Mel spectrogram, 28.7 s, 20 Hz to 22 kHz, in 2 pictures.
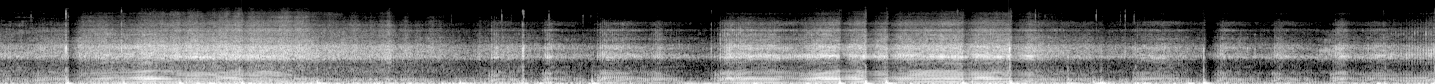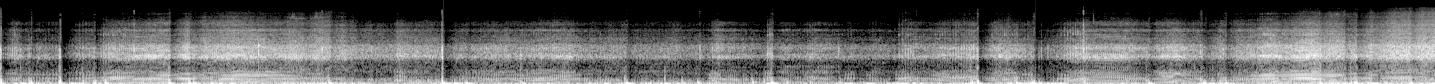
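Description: Honda CRF450 motocross bike's single-cylinder four-stroke engine being ridden hard, revving up and backing off again and again through the track's sections, heard from a camera mounted on the rider. A constant low rumble of wind runs underneath, with occasional sharp knocks from the bike.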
